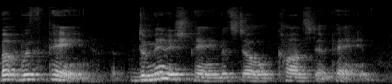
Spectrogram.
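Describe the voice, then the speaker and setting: At a moderate pace and with ordinary pitch variation, a woman speaks amid noticeable background noise and audible room echo. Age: 60s. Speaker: patient. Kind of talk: testimony.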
